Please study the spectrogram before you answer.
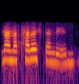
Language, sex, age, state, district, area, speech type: Kashmiri, female, 18-30, Jammu and Kashmir, Baramulla, rural, conversation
